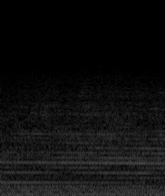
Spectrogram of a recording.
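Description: An airplane flying overhead, its engine a steady, continuous droning hum with a tonal buzz, holding an even level throughout with no voices present.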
